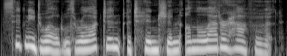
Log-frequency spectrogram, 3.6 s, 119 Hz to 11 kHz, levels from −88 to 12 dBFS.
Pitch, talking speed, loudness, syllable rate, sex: 210 Hz, 185 wpm, -15 LUFS, 5.1 syllables/s, female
